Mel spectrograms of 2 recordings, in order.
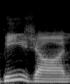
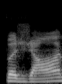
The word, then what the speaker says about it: Bijan: If he tells me how to pronounce his name correctly, like how Bijan came on and said, my name's not Bijan, it's Bijan or whatever he said.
